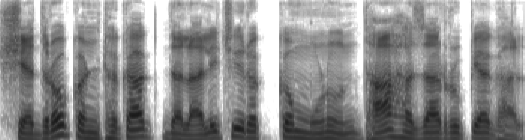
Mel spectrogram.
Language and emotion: Goan Konkani, neutral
